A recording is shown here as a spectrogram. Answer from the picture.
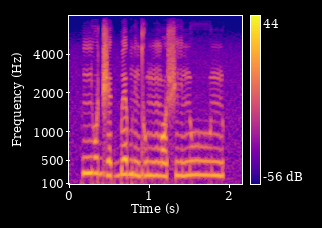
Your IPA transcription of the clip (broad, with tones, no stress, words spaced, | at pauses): ɲo˦d͡ʒɛ˨ ɡ͡bɛ˦bĩ˨ duː˨mŋɔ˨ ʃi˨nuː˦˨n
